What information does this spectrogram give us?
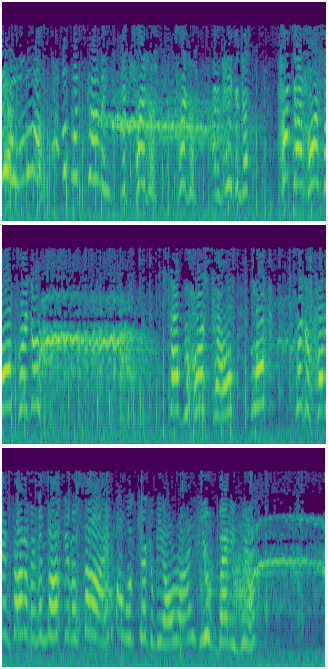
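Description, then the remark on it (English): A huge red stallion protecting his band of mares neighs and whinnies again and again, loud, over a steady patter of galloping hooves that runs through the whole stretch. “A stallion when he's protecting his band of mares.”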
